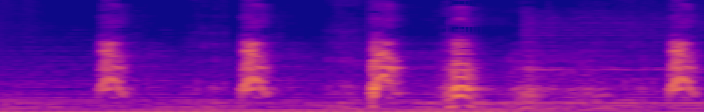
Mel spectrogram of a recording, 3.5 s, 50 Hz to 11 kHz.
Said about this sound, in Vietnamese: Là con chó ở căn hộ 302. Thấy cô ấy không đến đón nên người ta mang đến tận nơi. Là con chó suốt ngày sủa nhặng lên đây à?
